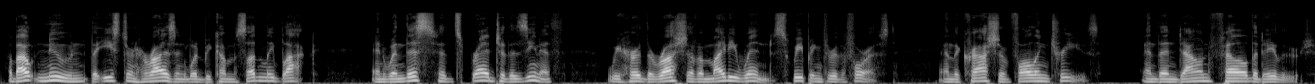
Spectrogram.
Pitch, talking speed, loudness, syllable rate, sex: 140 Hz, 185 wpm, -20 LUFS, 5.0 syllables/s, male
